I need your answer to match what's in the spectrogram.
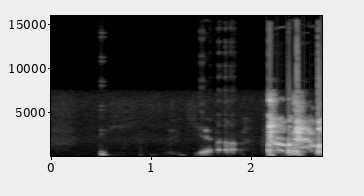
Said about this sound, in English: Yeah. I apologize if I keep coughing.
